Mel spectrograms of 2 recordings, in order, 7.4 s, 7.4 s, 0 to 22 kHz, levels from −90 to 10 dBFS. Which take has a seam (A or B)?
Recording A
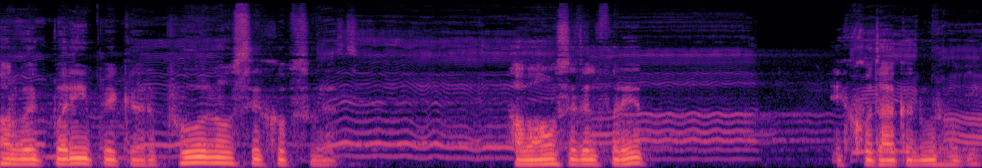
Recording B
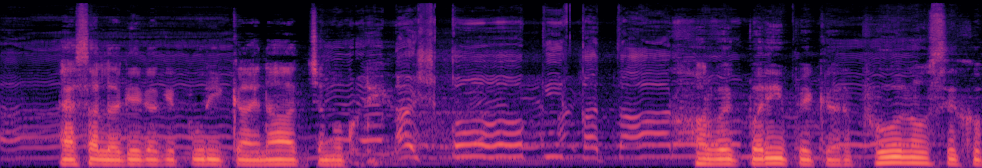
B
